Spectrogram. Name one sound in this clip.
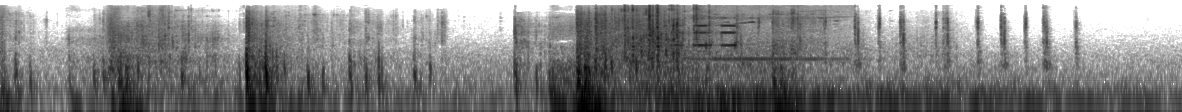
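Electronic keypad beeps sound as a bomb is armed.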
